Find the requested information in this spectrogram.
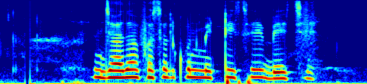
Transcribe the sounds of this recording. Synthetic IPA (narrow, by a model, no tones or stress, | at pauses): d͡ʒjaːd̪afʰəsəlkʊnmɪʈːisebeːt͡ʃe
